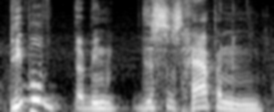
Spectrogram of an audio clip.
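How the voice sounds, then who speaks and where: Lively, high-pitched male podcast host. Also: fairly quick, dry recording. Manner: enthusiastic and chatty, says "dude". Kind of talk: casual interview chat.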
